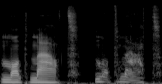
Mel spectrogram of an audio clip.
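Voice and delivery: Montmartre pronounced in a strongly French way. Naming a neighborhood in Paris: very French pronunciation. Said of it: "I'm gonna say it very French".

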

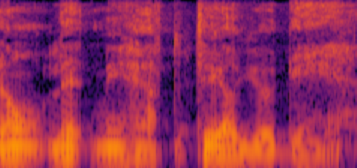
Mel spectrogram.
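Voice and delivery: quiet, chilling half-whisper under the breath. Quoting a soft-spoken father's warning to the children: imitating father's half-whisper. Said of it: "in his whispering voice".

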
